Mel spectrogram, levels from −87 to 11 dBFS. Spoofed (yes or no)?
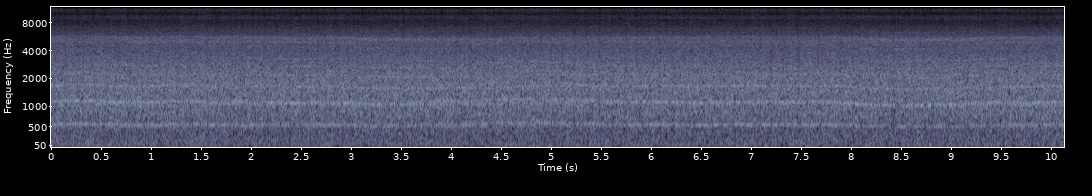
yes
